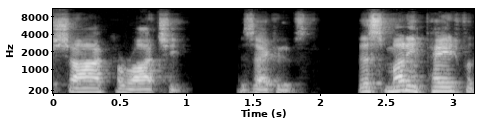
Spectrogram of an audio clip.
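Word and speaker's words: Shakarchi: Suisse and later laundry by karchia Executives I'll spell that to you SK I'm sorry s-h-a-k-a-r-c-h-i so it's Shah Karachi Executives this money paid for the delivery of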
